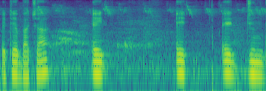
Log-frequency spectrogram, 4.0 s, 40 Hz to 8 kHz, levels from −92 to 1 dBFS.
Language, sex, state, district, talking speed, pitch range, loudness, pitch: Nagamese, male, Nagaland, Dimapur, 90 wpm, 110-120 Hz, -17 LUFS, 115 Hz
